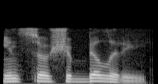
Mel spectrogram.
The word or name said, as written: insociability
